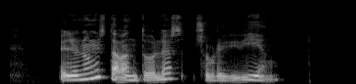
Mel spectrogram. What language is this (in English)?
Galician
